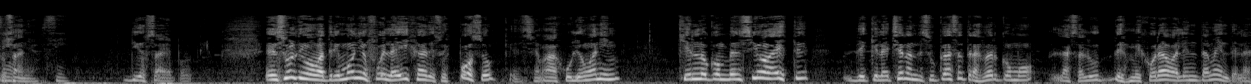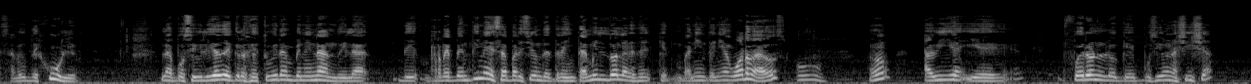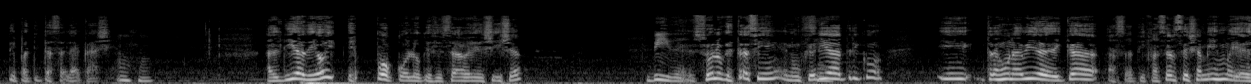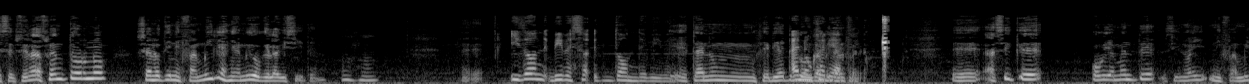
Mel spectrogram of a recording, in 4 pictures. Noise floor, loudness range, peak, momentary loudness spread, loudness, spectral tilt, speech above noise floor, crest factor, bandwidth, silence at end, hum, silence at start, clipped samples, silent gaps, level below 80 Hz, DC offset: -50 dBFS; 8 LU; -2 dBFS; 17 LU; -23 LUFS; -5.5 dB/octave; 27 dB; 22 dB; 11 kHz; 0 s; none; 0 s; under 0.1%; none; -40 dBFS; under 0.1%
